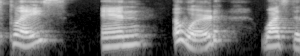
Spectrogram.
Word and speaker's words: place: Same for place. Place, I say. I don't pronounce my last E, but because there's a E after my C, I'm going to pronounce my C with the S sound.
